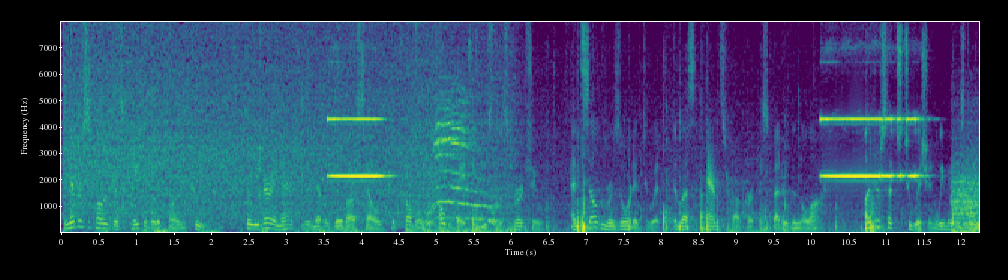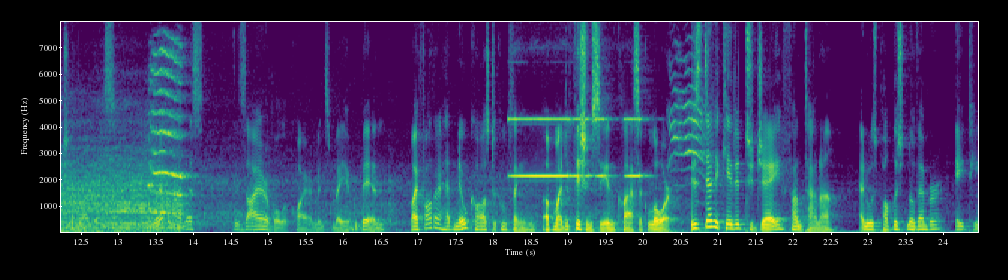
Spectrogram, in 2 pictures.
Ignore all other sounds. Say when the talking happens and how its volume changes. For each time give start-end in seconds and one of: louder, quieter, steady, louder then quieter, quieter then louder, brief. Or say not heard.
0.0-24.4 louder.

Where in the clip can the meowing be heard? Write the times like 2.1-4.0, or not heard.
4.6-6.2, 11.8-13.8, 20.2-20.9.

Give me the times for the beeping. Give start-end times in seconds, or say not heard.
3.5-4.3, 10.1-11.4, 18.1-20.0.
